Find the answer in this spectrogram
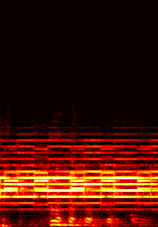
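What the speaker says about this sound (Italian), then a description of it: "sarà stata questa dichiarazione ad attivare più volte l'allarme antincendio nel cinema dove Verdone" A cinema fire alarm sounds, a loud, continuous high electronic tone with a voice speaking faintly beneath it.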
